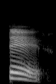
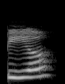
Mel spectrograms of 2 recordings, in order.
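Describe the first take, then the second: First: टेयर said as "tare", rhyming with air; tear as in rip. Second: टीयर said as "teer", rhyming with ear; tear as in crying. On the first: Teacher contrasting the two words, saying टेयर as "tare". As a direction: say टेयर like ripping paper. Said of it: "और ये टेयर है". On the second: Teacher contrasting the two words, saying टीयर as "teer". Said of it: "टीयर मतलब कि crying". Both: Shown as a demonstration.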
